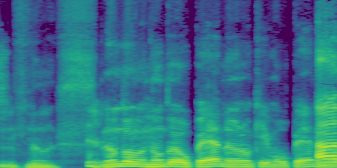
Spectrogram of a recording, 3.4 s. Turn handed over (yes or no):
yes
